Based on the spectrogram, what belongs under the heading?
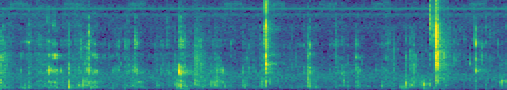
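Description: A person chewing a mouthful of casserole spread with squash caviar, making small wet mouth clicks, with a few sharper clicks; the loudest comes about four seconds in.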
